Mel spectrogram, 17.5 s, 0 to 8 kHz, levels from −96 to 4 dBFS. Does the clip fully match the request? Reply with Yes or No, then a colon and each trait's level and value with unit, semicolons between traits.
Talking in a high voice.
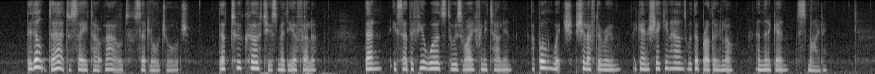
Yes: high, 195 Hz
